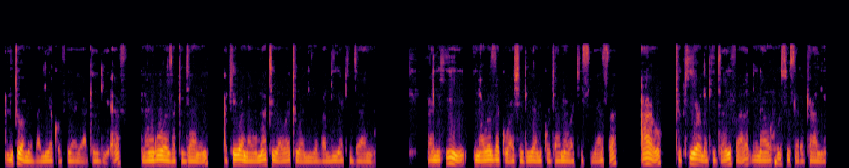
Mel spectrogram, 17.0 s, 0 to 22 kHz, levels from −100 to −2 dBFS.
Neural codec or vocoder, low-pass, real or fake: none; 7.2 kHz; real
